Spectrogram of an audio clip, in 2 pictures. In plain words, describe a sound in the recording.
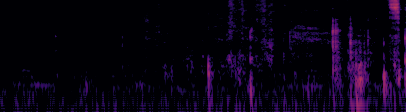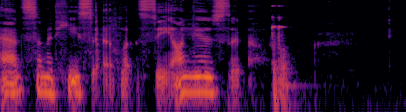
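Paper rustles and taps against a table.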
